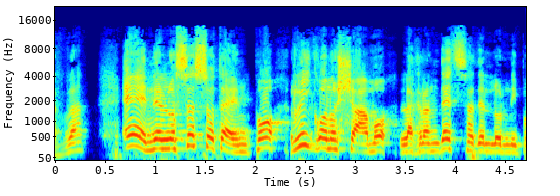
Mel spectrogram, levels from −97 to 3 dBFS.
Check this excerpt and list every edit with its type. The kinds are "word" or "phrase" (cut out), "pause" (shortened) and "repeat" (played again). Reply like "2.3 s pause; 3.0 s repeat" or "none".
none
